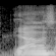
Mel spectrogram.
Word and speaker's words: Giannis: Giannis, like with a Y. Giannis Antetokounmpo. Giannis, and what's the last name?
